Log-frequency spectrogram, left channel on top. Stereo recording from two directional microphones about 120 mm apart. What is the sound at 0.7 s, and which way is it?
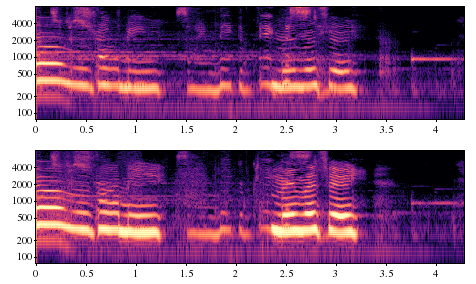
Child singing, 55° right (ahead or behind).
